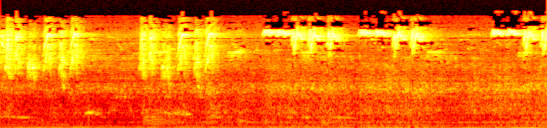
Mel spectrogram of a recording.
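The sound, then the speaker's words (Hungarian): A song thrush sings a few bright, high-pitched phrases of quick chirps and whistles, the last one longer and more continuous. No voices are heard. “Hallgassuk meg tehát az énekes rigó énekét.”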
